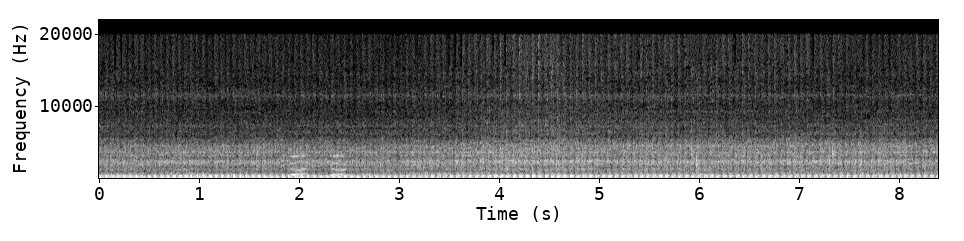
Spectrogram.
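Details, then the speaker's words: KTM 390 single-cylinder engine swap, first start on jumper pack, engine management light on (service not reset); steady, even putter at idle with firm regular beat, no knocks or misses; running good, normal idle. "It's running good, man. It sounds good."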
